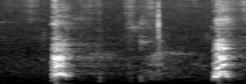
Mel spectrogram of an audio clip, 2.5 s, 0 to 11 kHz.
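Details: A female Mastiff from Poland, born 9 June 2007, gives two deep loud barks about one and a half seconds apart, with quiet background between them.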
